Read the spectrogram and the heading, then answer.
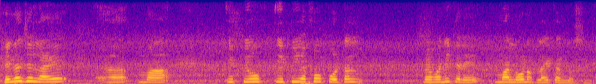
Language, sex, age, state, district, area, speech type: Sindhi, male, 30-45, Uttar Pradesh, Lucknow, rural, spontaneous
